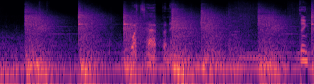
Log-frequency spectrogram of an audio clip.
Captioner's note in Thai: โป๊ก!!ๆๆๆ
